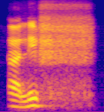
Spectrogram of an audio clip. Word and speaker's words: ا: এটা উচ্চারণ কি হবে? আলিফ, আওয়াজ বের হবে আলিফ, আলিফ, আলিফ।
